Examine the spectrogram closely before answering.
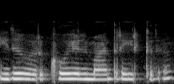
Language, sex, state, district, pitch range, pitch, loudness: Tamil, female, Tamil Nadu, Nilgiris, 235-255 Hz, 250 Hz, -12 LUFS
